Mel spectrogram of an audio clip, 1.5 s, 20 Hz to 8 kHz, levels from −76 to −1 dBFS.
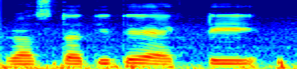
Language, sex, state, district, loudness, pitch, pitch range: Bengali, male, Tripura, West Tripura, -15 LUFS, 130 Hz, 125-140 Hz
